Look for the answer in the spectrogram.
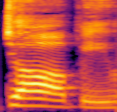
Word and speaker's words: Derby: It's Derby, we say. As it's spelled D-E-R-B-Y, but we pronounce it D-A-R-B-Y, so Derby.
